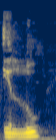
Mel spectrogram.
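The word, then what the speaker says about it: Ilu: profundo ao Deus alto el Originalmente pronunciado elu em ugaritico que vive na fonte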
